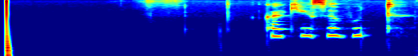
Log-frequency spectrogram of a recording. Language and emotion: Russian, neutral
